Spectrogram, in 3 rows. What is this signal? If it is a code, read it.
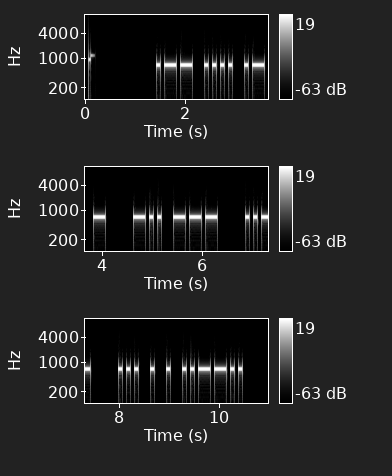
Morse code, heard as a keyed tone, about 15 wpm, 700 Hz. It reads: WHAT DO U SEE?
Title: Sentences from Top 100 Words and Abbreviations 15wpm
